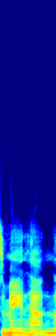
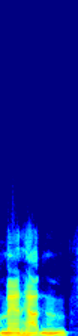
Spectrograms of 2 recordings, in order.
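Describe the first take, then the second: First: "Manhattan" with a long ay, like "main"; pronounced "Mainhattan". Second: Said in the usual way. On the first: Shown as a demonstration. Reminding oneself of the pony city's name, "Manhattan" said as "Mainhattan". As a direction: say the first syllable of "Manhattan" as "main". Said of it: "I gotta remember it's Manhattan". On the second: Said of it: "and not Manhattan".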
